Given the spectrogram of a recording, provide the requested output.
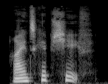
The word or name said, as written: regnskabschef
